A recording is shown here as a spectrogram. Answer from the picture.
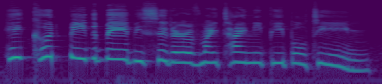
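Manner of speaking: excited. Real, not acted. Streamer excited about idea.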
